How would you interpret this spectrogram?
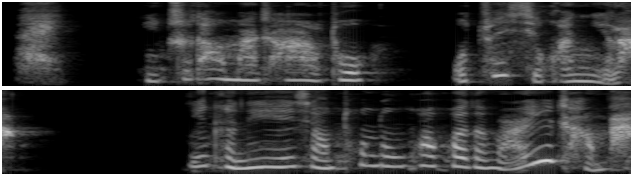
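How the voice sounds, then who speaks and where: Female reader as young male bird, storybook character, high-pitched, animated, bossy, boastful, quick to squabble. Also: breathy edge. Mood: coaxing. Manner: indignant, squabbling, shouting.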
